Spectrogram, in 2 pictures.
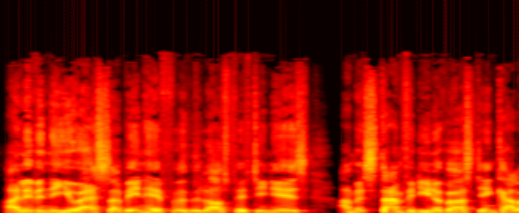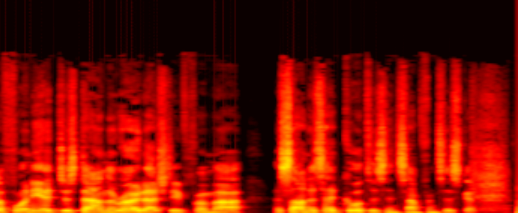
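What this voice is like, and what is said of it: British accent. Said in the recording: “You can hear probably from my accent, I was born in Britain. I'm now a bit of a fake Brit.”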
